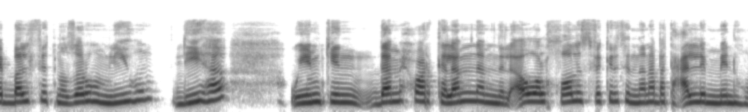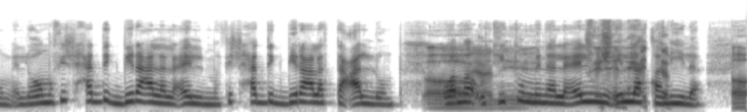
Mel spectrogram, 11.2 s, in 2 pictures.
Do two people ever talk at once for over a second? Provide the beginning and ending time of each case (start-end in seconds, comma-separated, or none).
8.9-10.7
